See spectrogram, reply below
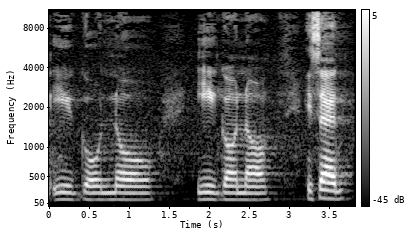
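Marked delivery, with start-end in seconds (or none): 0.0-2.8 Igono drawn out slowly, syllable by syllable; name broken down. Shown as a demonstration. Teacher copying how Pastor breaks down Igono, slow syllables. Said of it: "breaks it down".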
